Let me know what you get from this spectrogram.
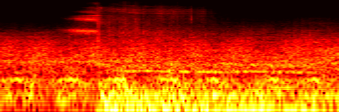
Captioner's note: blasting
